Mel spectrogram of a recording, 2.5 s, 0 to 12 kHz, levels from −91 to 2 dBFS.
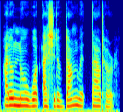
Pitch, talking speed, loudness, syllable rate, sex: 190 Hz, 245 wpm, -15 LUFS, 5.1 syllables/s, female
